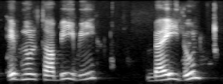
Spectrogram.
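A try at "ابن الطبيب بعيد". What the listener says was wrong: But remember, the ta in at-tabibi, the ta is a sun letter, so we don't pronounce the lam. Yes, so we say ibn tabibi.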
